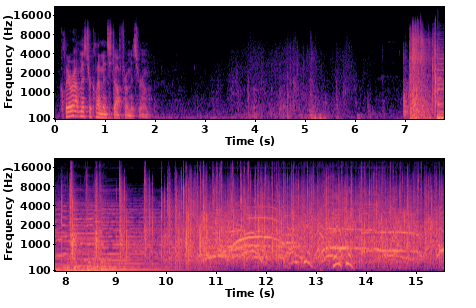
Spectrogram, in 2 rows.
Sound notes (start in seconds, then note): 7.6 lively dance music; 10.3 students cheer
